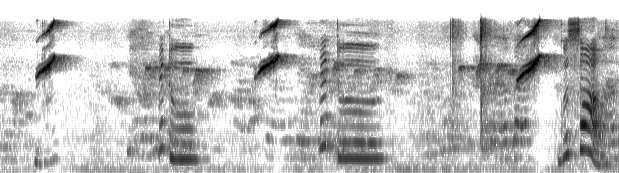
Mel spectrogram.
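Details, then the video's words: A talking, dancing parrot mixes short speech-like syllables with quick rising whistles in bursts every second or two, with some lower, voice-like sliding tones near the end, in a quiet indoor setting with faint hum. "Bolny Wala Tota"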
